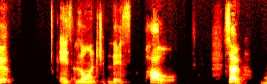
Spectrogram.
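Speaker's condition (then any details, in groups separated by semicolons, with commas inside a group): No condition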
